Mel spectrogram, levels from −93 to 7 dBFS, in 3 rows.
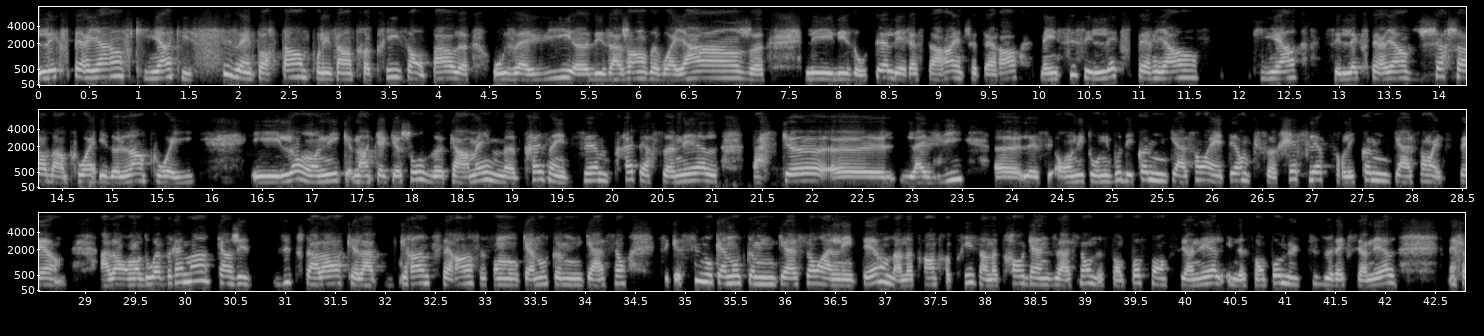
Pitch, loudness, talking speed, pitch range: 210 Hz, -25 LUFS, 165 wpm, 185-245 Hz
